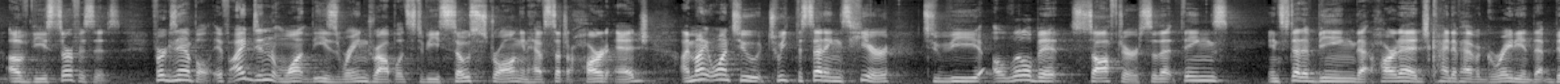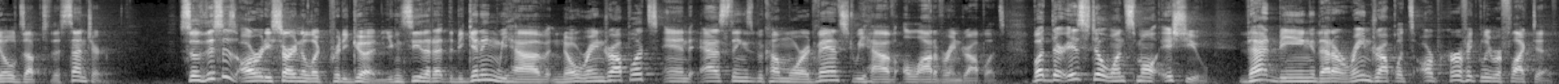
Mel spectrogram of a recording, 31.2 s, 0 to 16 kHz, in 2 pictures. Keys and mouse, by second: 7.2 click, 9.7 middle click, 10.9-11.6 middle drag, 16.9 click, 17.1-18.1 middle drag, 18.7-19.1 drag, 19.1-20.2 drag, 22.3-26.2 drag.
